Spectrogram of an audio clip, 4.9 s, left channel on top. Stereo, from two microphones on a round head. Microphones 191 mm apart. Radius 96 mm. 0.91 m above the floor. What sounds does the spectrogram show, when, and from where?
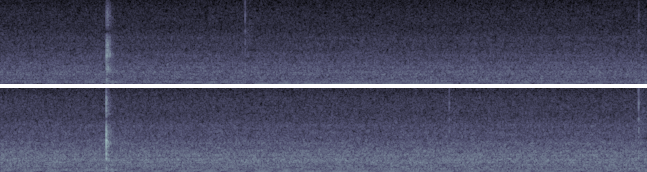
0.8 s tapping: 45° right (ahead or behind), 0.8 m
